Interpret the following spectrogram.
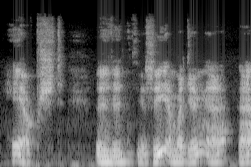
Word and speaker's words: Herbst: whistler harps now and notice i'm pronouncing your name since last time with a much more german sort of hamst you see am i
